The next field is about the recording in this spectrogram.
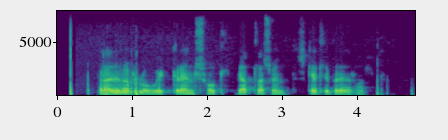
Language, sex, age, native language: Icelandic, male, 40-49, Icelandic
